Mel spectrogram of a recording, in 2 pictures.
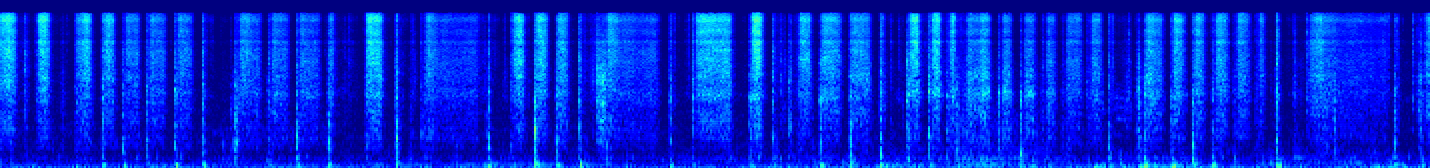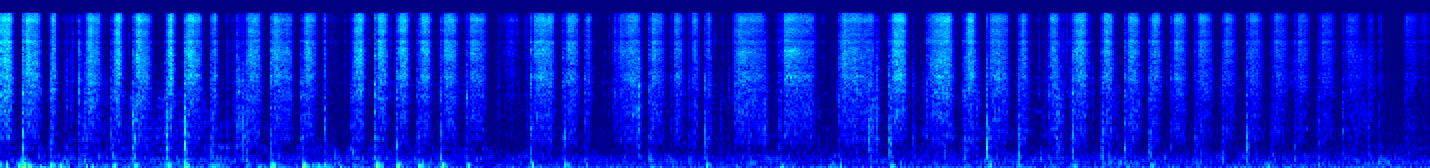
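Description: Stiff broom sweeping sand across a driveway to refill the joints during re-sanding, in quick repeated strokes, a few a second.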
